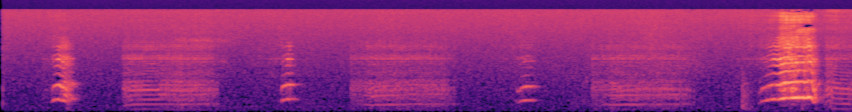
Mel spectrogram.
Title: Snoring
